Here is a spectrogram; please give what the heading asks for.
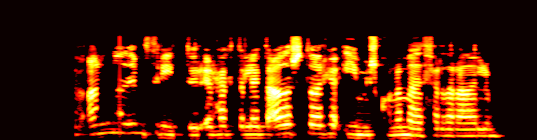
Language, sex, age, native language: Icelandic, female, 40-49, Icelandic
